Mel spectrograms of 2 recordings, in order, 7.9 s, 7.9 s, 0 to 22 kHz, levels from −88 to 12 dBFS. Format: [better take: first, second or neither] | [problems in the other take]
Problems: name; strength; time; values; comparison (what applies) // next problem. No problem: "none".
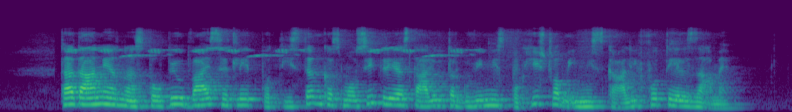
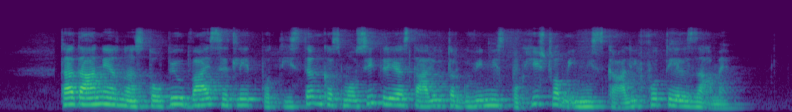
second | background sound (Chirp, tweet); 16 dB below the speech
